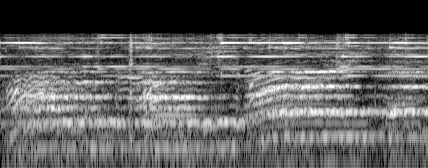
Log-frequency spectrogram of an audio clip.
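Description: A group of voices singing a slow religious hymn in unison, in long held phrases, with a new phrase starting about halfway through.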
